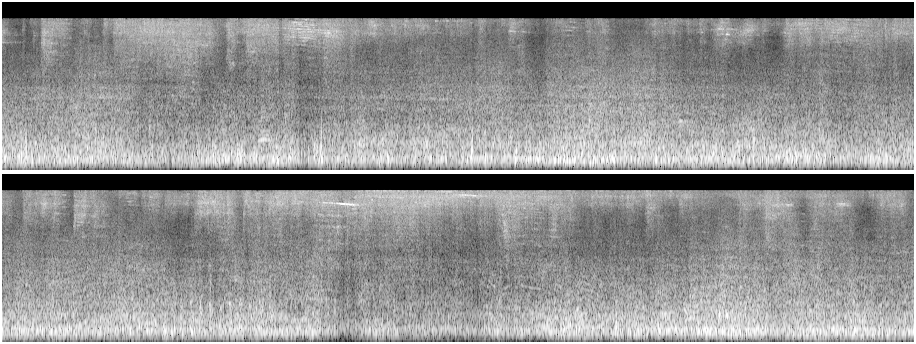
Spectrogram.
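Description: A long freight train rumbles past close by, its wheels rattling and clacking on the rails.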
